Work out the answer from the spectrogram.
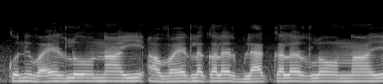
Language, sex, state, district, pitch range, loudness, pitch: Telugu, male, Telangana, Mahabubabad, 145-150 Hz, -15 LUFS, 150 Hz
